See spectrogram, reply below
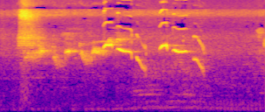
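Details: Oriental magpie-robin in strong song with its tail open: a smooth wavering whistle leading into bright, steeply falling slurred notes, over a thin continuous high hum.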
